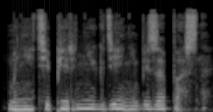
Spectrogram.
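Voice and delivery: quiet, hollow, defeated; barely there, all hope gone; crushed voice. A narrator's reading. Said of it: "убитым голосом".

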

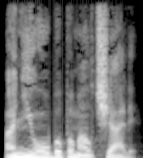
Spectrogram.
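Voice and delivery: ordinary delivery

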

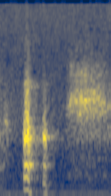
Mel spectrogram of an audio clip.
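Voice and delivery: a short, breathy, scoffing laugh; scornful laugh. Acted. Marcos scoffs at Atrek's simple plan with a breathy laugh. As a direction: huff out a contemptuous laugh.

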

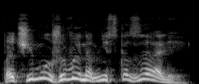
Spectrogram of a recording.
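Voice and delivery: high-pitched, reproachful question; upset outcry. A narrator's reading. Паунд blames the scientists for not telling, upset. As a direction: cry it out as an accusation. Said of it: "вскричал Паунд".

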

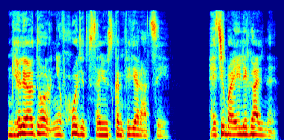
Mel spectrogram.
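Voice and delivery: lightly voiced gruff dog-man; a hint of a rough, low growl. A narrator's reading. Dog-man answers the frightened girl, lightly gruff. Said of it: "отозвался грубым низким голосом пёс".

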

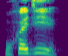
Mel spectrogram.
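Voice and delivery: commanding yell; growled shout. A narrator's reading. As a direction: shout them away with full urgency. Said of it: "зарычал он".

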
